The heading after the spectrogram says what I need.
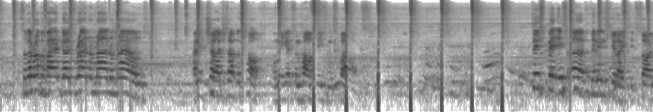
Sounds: speech, static

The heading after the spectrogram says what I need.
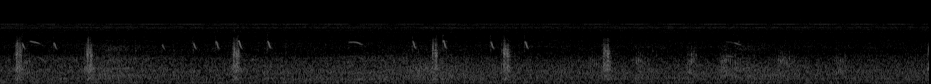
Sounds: honk

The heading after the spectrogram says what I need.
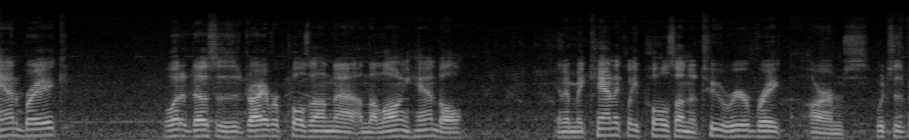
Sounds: speech

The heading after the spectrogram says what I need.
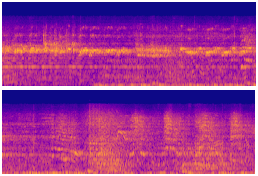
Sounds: speech, music

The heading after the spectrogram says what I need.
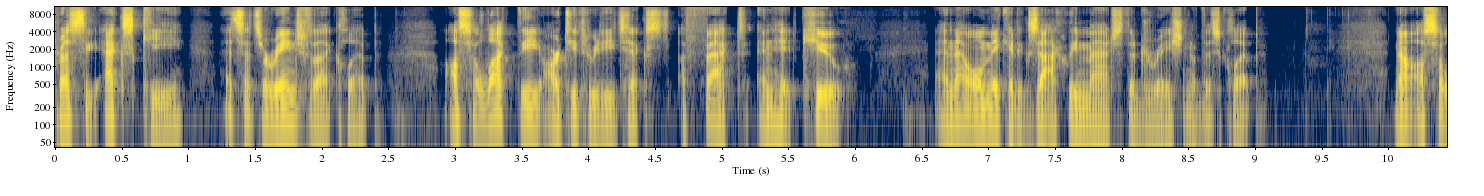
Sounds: speech

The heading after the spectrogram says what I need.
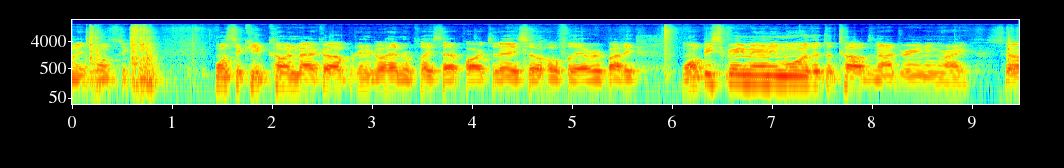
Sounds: speech

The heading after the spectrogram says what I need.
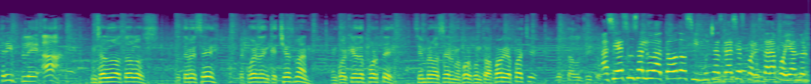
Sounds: music, speech

